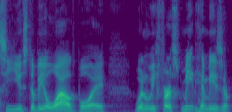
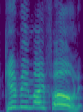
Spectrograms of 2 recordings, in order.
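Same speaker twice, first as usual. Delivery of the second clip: high, loud imitation of a yelled demand; retold scream; 10 dB louder than usual. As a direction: mimic someone screaming from another room. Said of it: "she screams from the other room".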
